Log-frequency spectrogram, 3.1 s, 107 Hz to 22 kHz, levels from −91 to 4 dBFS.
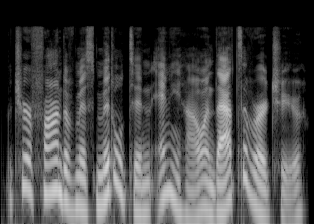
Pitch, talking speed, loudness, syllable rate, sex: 175 Hz, 210 wpm, -22 LUFS, 5.8 syllables/s, female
